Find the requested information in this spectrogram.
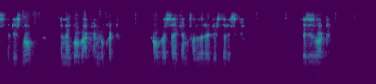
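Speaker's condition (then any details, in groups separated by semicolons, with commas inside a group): No condition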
